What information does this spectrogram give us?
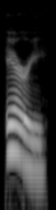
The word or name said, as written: arrie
